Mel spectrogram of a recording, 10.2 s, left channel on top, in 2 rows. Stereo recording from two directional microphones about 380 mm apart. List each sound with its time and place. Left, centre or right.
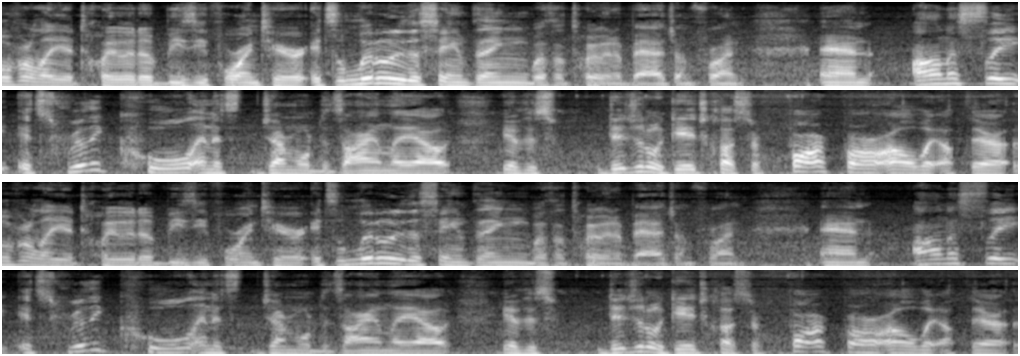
0.0 s speech: centre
